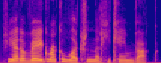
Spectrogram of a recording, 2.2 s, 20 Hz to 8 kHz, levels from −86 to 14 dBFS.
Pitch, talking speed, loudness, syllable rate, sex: 210 Hz, 250 wpm, -17 LUFS, 6.4 syllables/s, female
